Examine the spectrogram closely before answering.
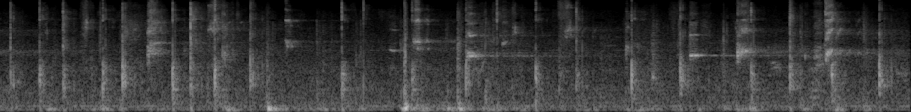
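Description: Table tennis rally: a plastic ball clicking off rackets and the table many times in quick, uneven succession, with a few short high squeaks in between.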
